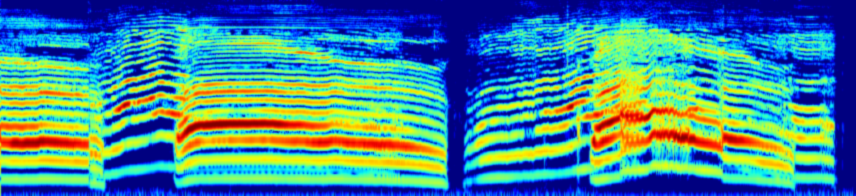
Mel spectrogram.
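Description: Cats yowling at each other in a standoff: three long, drawn-out, wavering calls, the last swelling louder and rougher near the end. It is a territorial threat between cats.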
